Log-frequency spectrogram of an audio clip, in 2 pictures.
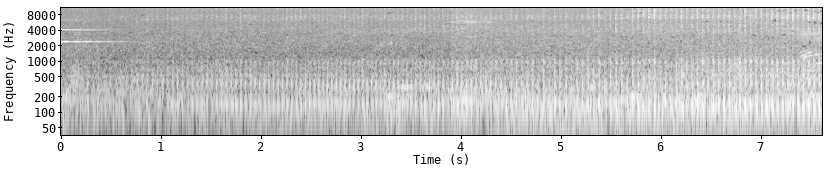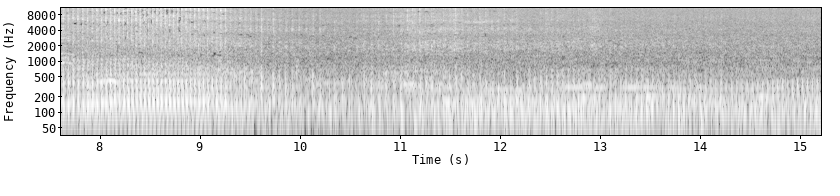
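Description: A motor vehicle's engine running, growing louder to a peak about halfway through and then easing off a little.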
